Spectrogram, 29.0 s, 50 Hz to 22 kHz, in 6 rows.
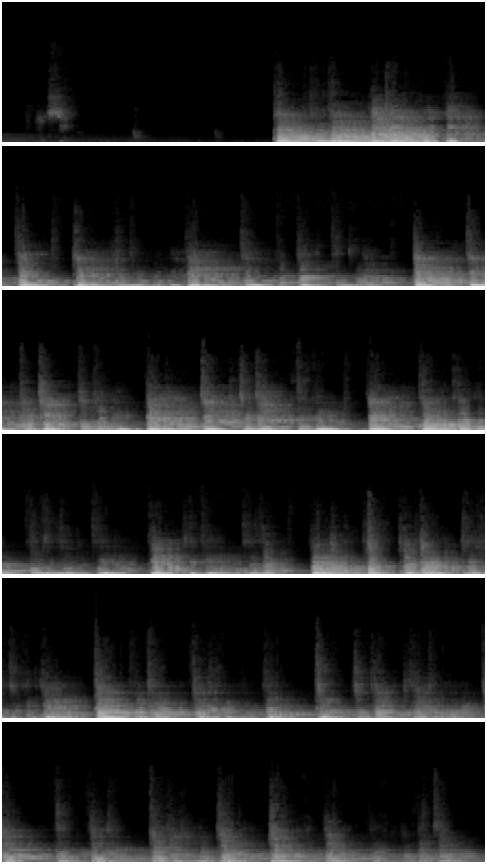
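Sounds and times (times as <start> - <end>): keyboard chords and notes: 2.7 - 28.9.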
